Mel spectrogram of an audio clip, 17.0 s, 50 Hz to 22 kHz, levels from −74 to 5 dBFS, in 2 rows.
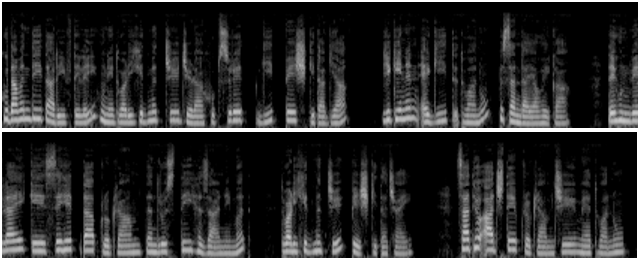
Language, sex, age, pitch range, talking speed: Punjabi, female, 20-39, 180-250 Hz, 150 wpm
